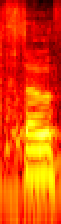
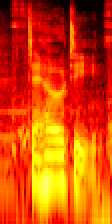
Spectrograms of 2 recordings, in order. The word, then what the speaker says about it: Thoth: Thoth is how people say it, or Thoth, but it's actually pronounced properly pronounced Tehoti, right?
